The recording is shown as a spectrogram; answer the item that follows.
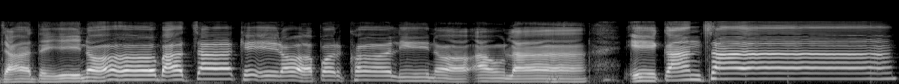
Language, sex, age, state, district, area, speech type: Nepali, male, 60+, West Bengal, Jalpaiguri, urban, spontaneous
